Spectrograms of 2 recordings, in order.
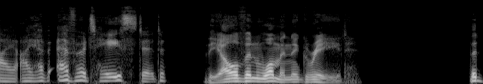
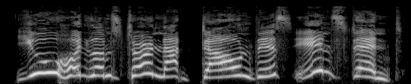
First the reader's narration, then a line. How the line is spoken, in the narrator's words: she shrieked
